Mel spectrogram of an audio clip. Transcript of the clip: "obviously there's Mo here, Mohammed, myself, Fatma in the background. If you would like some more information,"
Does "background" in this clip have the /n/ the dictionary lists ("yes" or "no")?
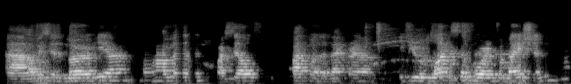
yes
